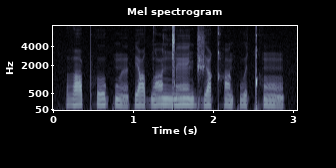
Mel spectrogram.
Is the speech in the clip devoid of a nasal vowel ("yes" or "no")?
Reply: no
